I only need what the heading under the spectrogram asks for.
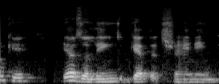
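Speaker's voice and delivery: ordinary talk, nothing marked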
